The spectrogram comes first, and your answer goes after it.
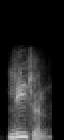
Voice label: "legion", Indian

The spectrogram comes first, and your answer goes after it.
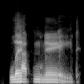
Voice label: "Latinate", American

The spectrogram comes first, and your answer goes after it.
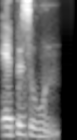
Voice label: "epizoon", Indian

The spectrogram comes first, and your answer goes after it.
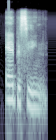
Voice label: "epicene", Indian

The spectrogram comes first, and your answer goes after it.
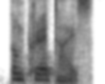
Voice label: "concretize", Indian

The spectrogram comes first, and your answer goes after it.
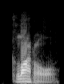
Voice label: "glottal", American

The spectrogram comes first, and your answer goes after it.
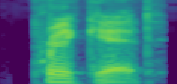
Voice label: "pricket", American

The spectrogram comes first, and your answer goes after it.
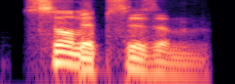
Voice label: "solipsism", British

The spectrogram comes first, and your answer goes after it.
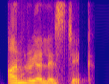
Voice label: "unrealistic", Indian

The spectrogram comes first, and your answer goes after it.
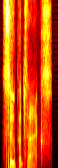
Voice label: "supertax", British

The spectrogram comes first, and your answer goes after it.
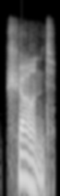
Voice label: "shunt", American

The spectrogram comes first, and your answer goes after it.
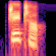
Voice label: "treetop", Indian

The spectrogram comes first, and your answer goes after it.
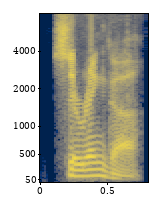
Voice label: "seringa", American

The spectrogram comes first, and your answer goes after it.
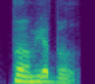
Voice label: "permeable", Indian; Dictionary

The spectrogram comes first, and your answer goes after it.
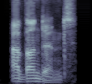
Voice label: "abundant", British

